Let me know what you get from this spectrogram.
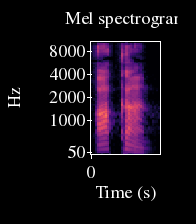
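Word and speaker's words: akan: in Bahasa it is very simple it is aan okay repeat after me a aan okay so aan so will is aan okay so that's remember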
